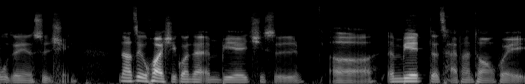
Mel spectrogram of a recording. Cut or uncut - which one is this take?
cut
